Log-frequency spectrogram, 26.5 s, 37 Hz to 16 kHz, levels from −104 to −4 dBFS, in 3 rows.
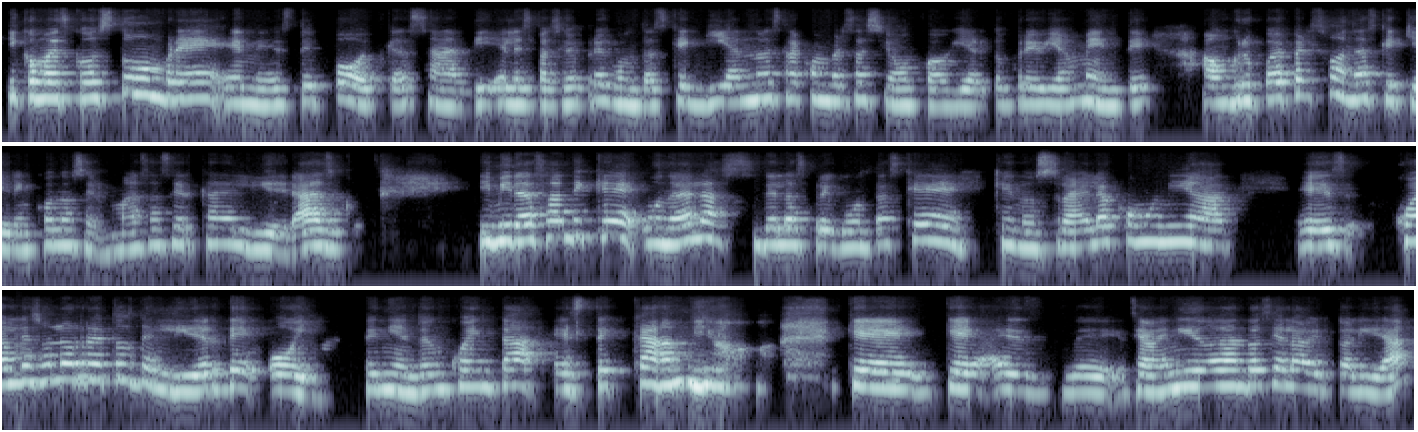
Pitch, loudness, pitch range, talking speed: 220 Hz, -27 LUFS, 200-250 Hz, 160 wpm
